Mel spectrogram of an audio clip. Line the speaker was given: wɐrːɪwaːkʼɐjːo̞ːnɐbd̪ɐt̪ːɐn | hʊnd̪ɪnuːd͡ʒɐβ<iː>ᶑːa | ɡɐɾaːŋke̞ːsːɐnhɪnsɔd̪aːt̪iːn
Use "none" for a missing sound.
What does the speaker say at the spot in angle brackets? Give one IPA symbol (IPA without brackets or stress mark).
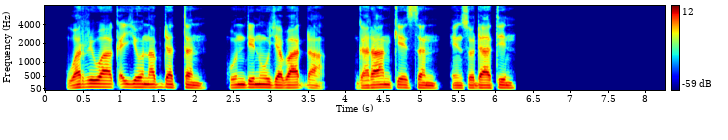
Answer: aː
